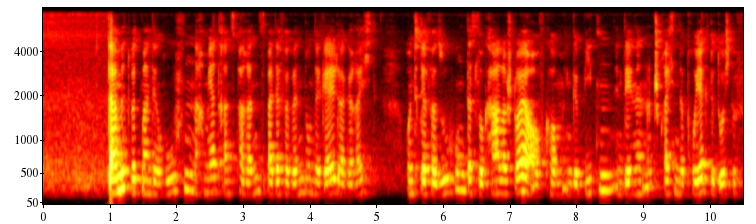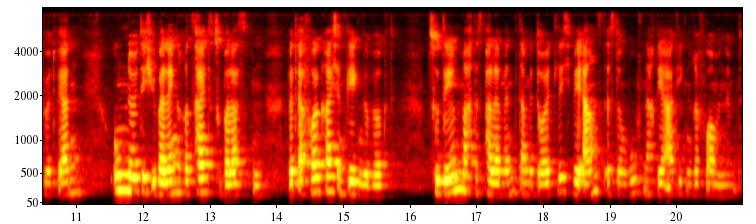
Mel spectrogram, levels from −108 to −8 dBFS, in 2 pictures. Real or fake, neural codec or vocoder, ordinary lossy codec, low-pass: real; none; none; 7.2 kHz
